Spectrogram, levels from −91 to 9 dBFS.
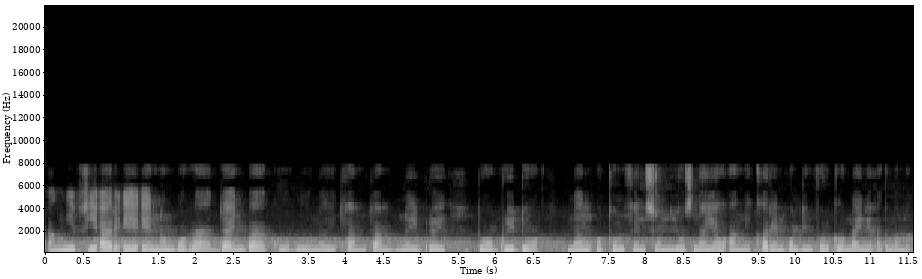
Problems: low volume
